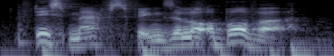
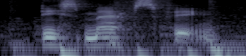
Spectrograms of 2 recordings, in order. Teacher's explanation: notice the th at the beginning of the word this has changed to a d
